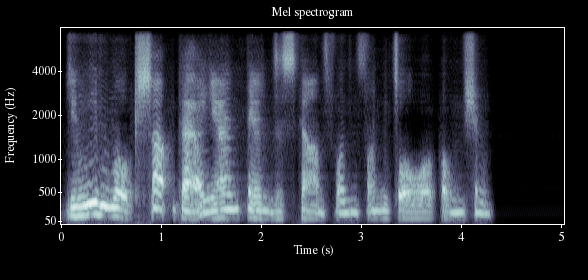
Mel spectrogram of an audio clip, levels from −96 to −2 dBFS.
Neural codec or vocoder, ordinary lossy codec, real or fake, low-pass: codec, 16 kHz, 0.5 kbps, FreqCodec, smaller model; none; fake; 7.2 kHz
